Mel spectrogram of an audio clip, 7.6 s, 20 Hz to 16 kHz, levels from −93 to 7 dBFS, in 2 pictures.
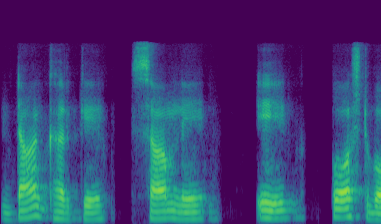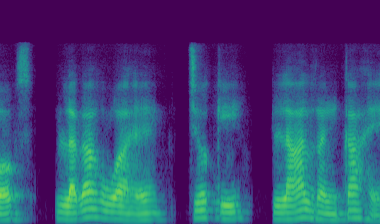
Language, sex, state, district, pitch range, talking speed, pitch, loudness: Hindi, male, Uttar Pradesh, Lucknow, 105-125 Hz, 120 wpm, 110 Hz, -20 LUFS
